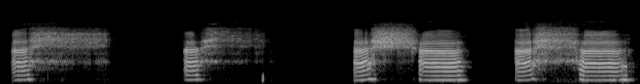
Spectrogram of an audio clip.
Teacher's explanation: huruf H itu punya sifat hams, artinya huruf H itu dia punya aliran udara yang mengalir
